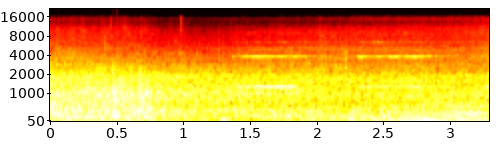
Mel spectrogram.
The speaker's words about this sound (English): It's an Amazon Prime truck pulling up right in front of him. Nice. You can hear some beeping.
